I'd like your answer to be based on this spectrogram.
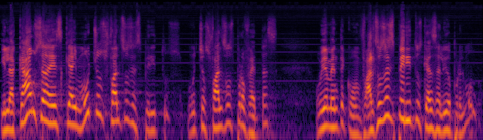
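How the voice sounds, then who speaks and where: Mexican pastor preaching, kinda high voice for a guy, big echoey church, goes quiet then loud. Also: very animated, moderate pace. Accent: Mexican Spanish. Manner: dramatic, swings from hushed to loud. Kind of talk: sermon storytelling. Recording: long church hall reverb.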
